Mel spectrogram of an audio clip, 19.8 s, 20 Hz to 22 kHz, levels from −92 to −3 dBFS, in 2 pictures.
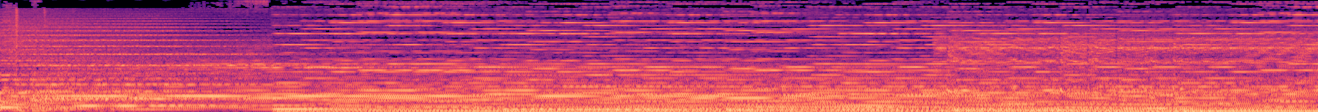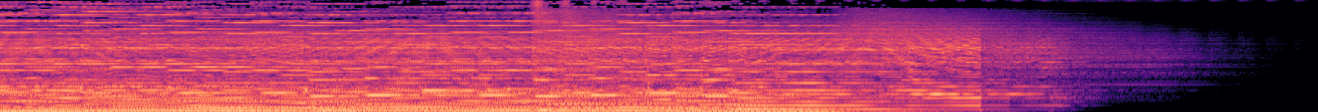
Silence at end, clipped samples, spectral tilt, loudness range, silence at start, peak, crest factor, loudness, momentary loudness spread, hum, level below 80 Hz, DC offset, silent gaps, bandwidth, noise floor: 0.1 s; under 0.1%; -3.5 dB/octave; 4 LU; 0 s; -2 dBFS; 14 dB; -15 LUFS; 4 LU; none; -24 dBFS; 0.7%; none; over 20 kHz; -45 dBFS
